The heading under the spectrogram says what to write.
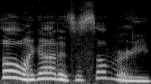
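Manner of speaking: put-on very high, rushed, giddy little-kid excitement. Retelling a player's line about the submarine like a little kid. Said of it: "He's like a little kid".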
